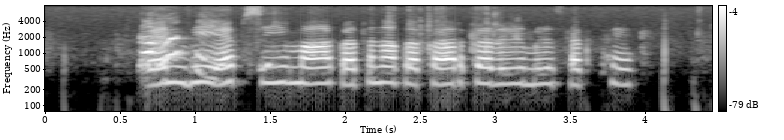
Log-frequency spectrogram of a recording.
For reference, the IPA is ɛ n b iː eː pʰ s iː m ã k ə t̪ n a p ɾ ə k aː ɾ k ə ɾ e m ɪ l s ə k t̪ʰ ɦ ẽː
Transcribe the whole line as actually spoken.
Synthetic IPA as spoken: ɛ n b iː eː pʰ s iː m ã k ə t̪ n a p ɾ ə k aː ɾ k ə ɾ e m ɪ l s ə k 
